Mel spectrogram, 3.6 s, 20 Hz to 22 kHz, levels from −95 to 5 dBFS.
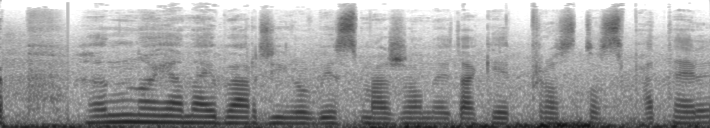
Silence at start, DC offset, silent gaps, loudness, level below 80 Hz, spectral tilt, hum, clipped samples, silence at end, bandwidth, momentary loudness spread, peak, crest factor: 0 s; under 0.1%; none; -15 LUFS; -16 dBFS; -6.5 dB/octave; none; under 0.1%; 0 s; 15.5 kHz; 6 LU; 0 dBFS; 12 dB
